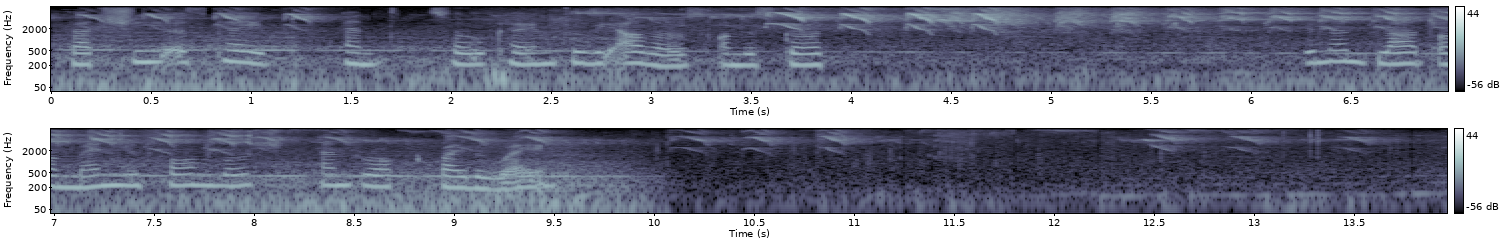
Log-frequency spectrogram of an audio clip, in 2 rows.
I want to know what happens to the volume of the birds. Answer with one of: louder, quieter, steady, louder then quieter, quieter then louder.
louder then quieter.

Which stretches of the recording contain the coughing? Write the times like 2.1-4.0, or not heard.
not heard.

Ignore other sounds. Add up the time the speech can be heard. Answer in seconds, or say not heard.
7 s.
